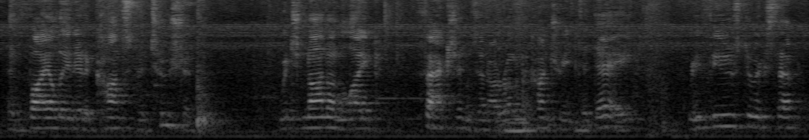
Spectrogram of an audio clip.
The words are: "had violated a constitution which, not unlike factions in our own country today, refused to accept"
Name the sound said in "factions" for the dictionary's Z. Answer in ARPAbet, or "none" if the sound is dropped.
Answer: Z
